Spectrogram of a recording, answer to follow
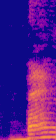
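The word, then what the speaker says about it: balm: पढ़ते हैं ऐसे ही बी ए एल एम बाम पढ़ते हैं बालम नहीं पढ़ते सी ए एल एम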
